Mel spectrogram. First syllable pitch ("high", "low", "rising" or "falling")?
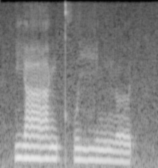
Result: low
